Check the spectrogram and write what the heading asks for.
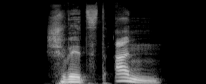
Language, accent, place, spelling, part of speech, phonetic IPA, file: German, Germany, Berlin, schwitzt an, verb, [ˌʃvɪt͡st ˈan], De-schwitzt an.ogg
- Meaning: inflection of anschwitzen: 1. second-person plural present 2. third-person singular present 3. plural imperative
